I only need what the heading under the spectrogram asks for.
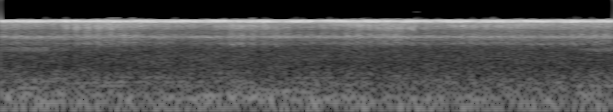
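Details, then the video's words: A summer-dusk insect chorus from Georgia, USA, where male cicadas chirp to draw females: a constant shrill, ringing tone holds level across the whole stretch, backed by a fainter buzzy hum and no breaks. "Cicadas at Dusk, Summer Night"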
